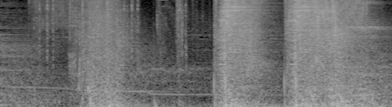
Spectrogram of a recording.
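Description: A magical whooshing sound effect swells and shimmers.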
